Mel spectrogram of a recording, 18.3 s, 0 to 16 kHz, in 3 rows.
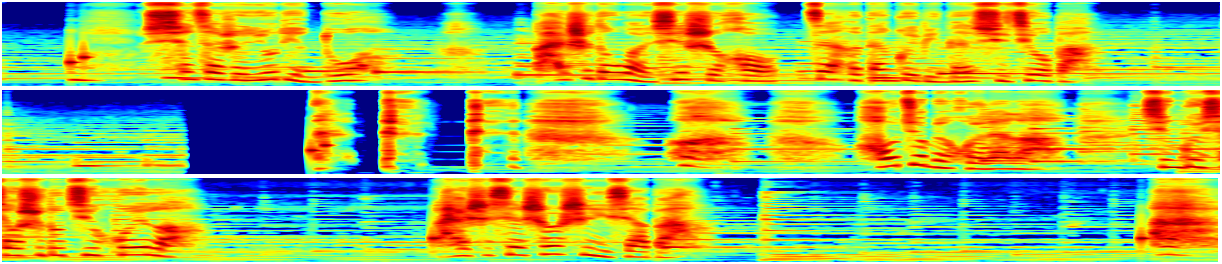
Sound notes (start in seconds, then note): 8.4 cough cough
